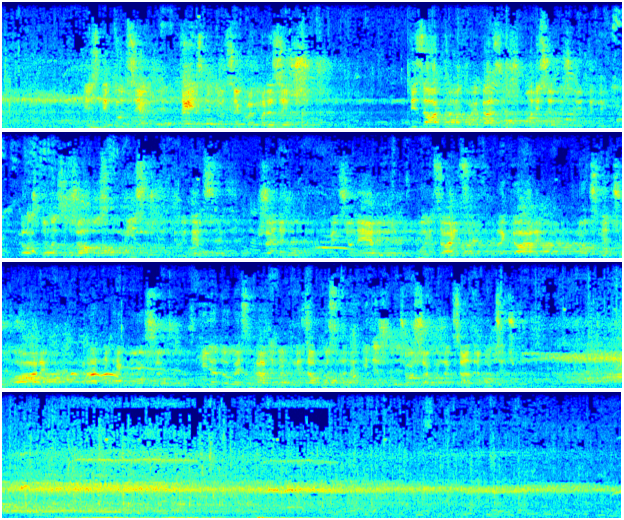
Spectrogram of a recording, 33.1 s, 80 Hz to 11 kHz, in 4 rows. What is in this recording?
Serbia Political Rally Speech 2017
Short snippet of political rally speech of Sasa Jankovic in Belgrade. Includes crowd blowing whistles, and stage drums.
